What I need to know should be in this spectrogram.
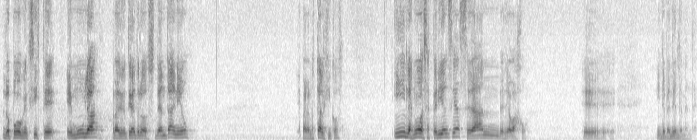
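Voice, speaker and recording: Argentine man, interviewee, gravelly yet soft-toned voice; informal analysis with hesitant pauses. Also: a little high. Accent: Argentine Spanish. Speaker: radio drama commentator.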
